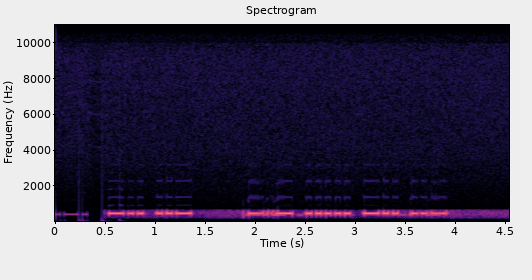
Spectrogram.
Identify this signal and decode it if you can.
Morse code, heard as a keyed tone, about 26 wpm, 440 Hz. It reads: DU TT5DU
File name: CW / cqww-cw-k5tr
